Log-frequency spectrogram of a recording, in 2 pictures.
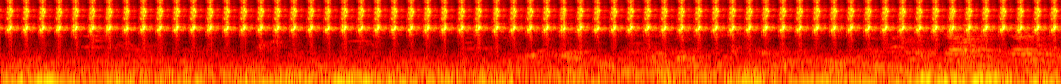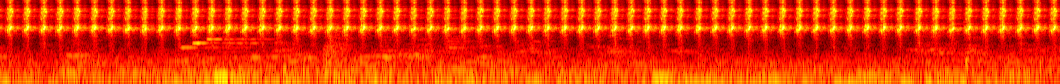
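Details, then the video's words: Wild walang kecek katydid singing in the wild: a steady, harsh buzzing pulse repeated about four times per second, dense and high-pitched, continuing without a break over a faint low background rumble. "suara asli walang kecek dialam liar"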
